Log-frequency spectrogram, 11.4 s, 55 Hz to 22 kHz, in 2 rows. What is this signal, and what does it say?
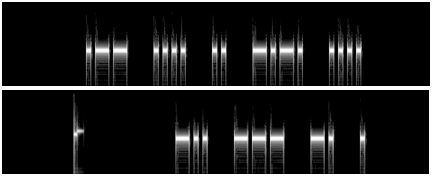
Morse code, heard as a keyed tone, about 20 wpm, spaced as for 14 wpm, 690 Hz. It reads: WHICH DONE
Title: 2x Character Spacing - Top 500 Words - 20wpm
